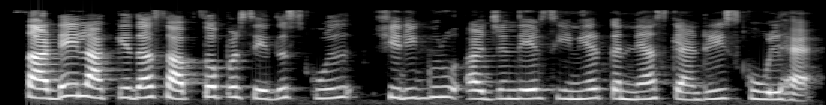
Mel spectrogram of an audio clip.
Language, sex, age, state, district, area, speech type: Punjabi, female, 18-30, Punjab, Tarn Taran, rural, spontaneous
